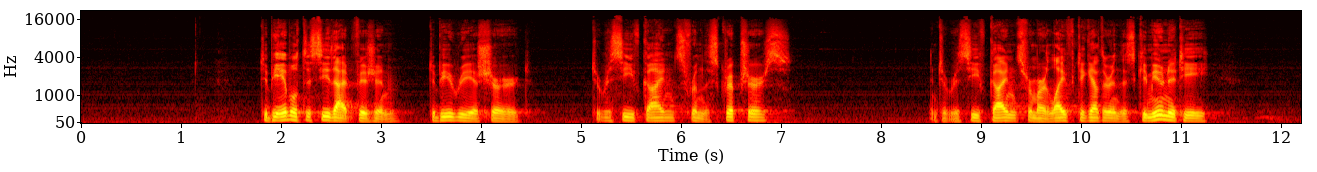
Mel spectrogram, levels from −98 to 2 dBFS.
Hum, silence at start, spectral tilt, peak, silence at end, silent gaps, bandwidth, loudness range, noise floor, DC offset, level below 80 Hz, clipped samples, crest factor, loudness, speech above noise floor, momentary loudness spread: none; 1.8 s; -5 dB/octave; -8 dBFS; 0.95 s; none; 17.5 kHz; 5 LU; -70 dBFS; under 0.1%; -64 dBFS; under 0.1%; 22 dB; -29 LUFS; 41 dB; 15 LU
